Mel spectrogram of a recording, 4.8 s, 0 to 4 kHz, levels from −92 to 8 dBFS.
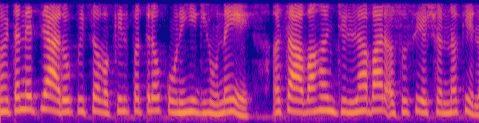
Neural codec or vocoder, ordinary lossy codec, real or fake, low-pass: codec, 16 kHz, 4 kbps, FunCodec, trained on LibriTTS, 50 frames a second; none; fake; 3.6 kHz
